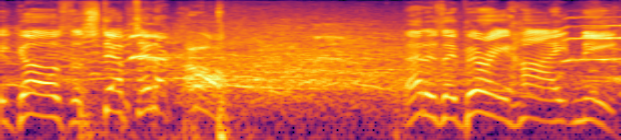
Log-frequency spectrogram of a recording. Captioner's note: crowd cheering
